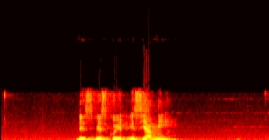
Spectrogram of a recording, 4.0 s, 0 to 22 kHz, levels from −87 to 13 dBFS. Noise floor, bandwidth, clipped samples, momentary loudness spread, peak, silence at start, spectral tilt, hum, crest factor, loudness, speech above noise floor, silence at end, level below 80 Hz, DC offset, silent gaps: -48 dBFS; 8.4 kHz; under 0.1%; 16 LU; 0 dBFS; 1.15 s; -5 dB/octave; none; 18 dB; -14 LUFS; 35 dB; 0.45 s; -52 dBFS; under 0.1%; none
